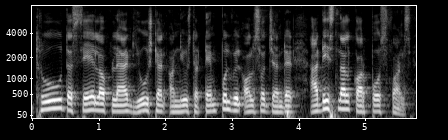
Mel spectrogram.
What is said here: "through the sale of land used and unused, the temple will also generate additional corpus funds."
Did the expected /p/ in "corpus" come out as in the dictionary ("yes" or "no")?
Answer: yes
